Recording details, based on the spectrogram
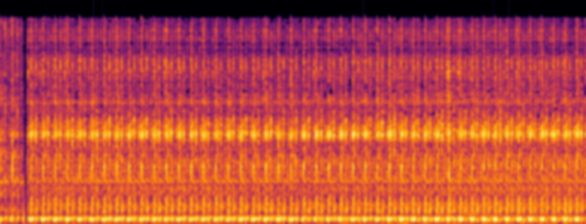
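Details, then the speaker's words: Model engine after first repair on a new lathe, burner set where wanted, at preferred speed: even chuffing about two to three pulses a second with steady ring, beautiful smooth sound; normal running. "now I'm impressed with this beautiful smooth sound I'm impressed listen to that nice real nice"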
